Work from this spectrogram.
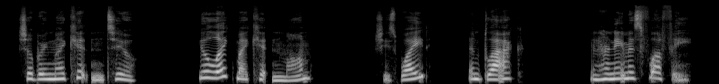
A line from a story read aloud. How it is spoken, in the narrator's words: to Ellen, in a softer voice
